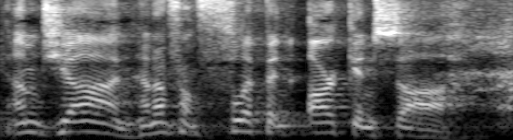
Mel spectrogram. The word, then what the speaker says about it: Flippin: Name of the town is spelled F L I P I N. Hey, I'm John and I'm from Flipping Arkansas.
